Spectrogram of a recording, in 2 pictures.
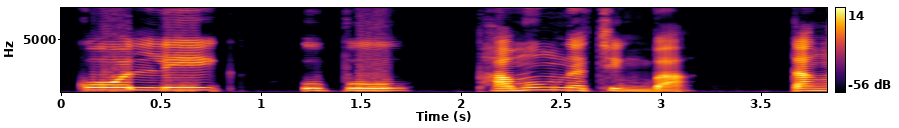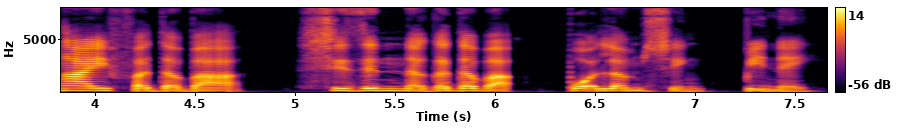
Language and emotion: Manipuri, neutral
